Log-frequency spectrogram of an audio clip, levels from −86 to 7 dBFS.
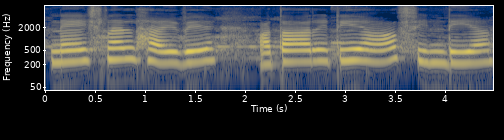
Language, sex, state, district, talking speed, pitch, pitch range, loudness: Telugu, female, Andhra Pradesh, Annamaya, 80 wpm, 245 Hz, 230-265 Hz, -15 LUFS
